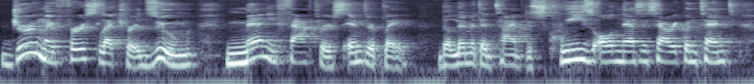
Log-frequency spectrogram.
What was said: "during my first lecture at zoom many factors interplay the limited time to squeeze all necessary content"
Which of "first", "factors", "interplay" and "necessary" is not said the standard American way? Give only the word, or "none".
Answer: factors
